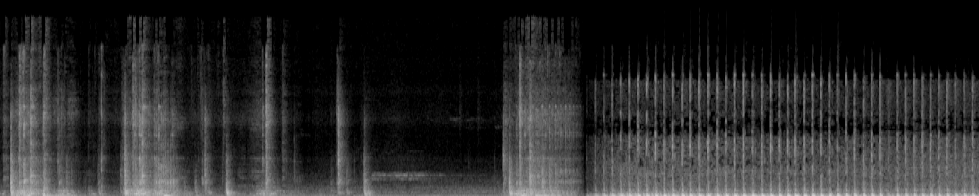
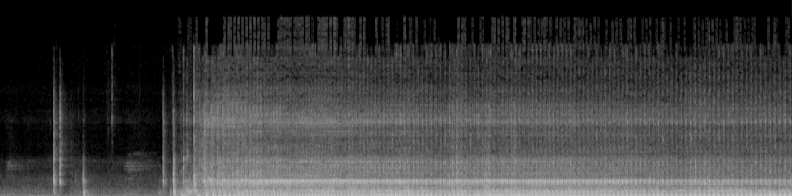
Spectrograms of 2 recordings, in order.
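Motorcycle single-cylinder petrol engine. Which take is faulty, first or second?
second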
